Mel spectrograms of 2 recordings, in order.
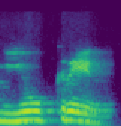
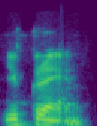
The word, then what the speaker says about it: Ukraine: casting the pronunciation of ukraine try to say you okay it's not an oh but a you okay ukraine ukraine i would support them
